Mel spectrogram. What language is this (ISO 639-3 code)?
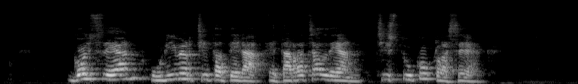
eus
